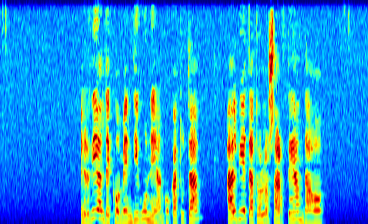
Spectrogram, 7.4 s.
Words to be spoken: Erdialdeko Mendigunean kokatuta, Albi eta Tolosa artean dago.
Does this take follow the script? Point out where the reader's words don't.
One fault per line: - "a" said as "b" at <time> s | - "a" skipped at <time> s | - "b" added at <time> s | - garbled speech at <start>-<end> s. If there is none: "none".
none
